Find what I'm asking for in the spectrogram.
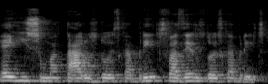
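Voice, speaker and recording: A woman is speaking amid noticeable background noise, with echo from the room clearly audible. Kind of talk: religious teaching. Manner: fast.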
